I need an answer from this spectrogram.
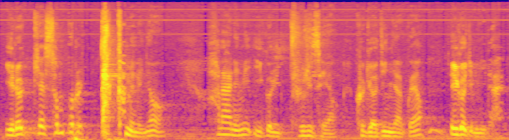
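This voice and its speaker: A male pastor preaching a sermon, dropping to hushed tones and then rising to loud exclamations. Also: mid-range voice, animated, fast talker, very noisy.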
